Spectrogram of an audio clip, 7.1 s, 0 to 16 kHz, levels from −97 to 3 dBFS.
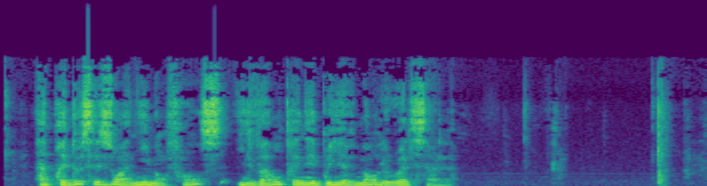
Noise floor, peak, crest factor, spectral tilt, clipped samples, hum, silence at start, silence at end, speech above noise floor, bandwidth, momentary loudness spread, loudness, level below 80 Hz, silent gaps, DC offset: -64 dBFS; 0 dBFS; 16 dB; -4.5 dB/octave; under 0.1%; none; 0.05 s; 0.4 s; 51 dB; 11.5 kHz; 12 LU; -14 LUFS; -52 dBFS; none; under 0.1%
